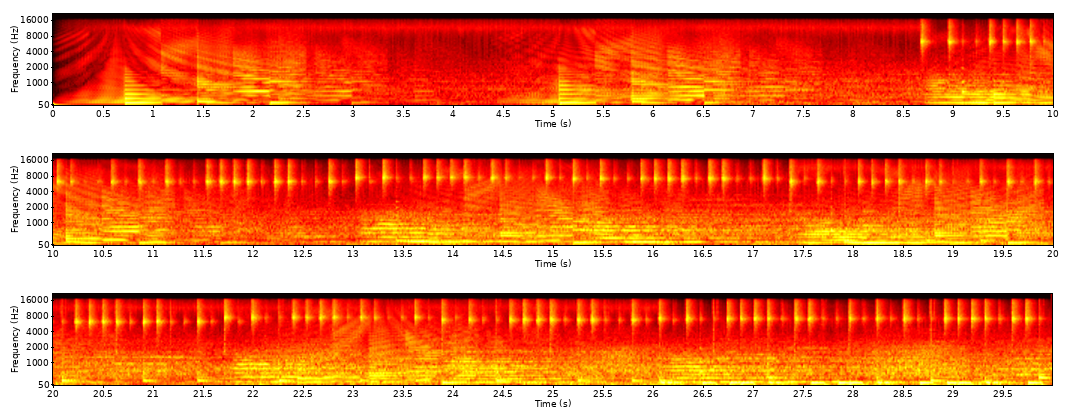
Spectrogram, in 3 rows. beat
8.7 29.9

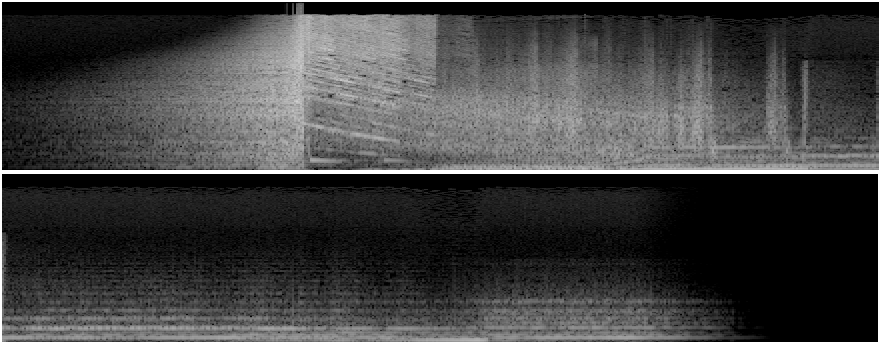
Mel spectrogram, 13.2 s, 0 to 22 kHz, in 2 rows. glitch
2.2 11.5

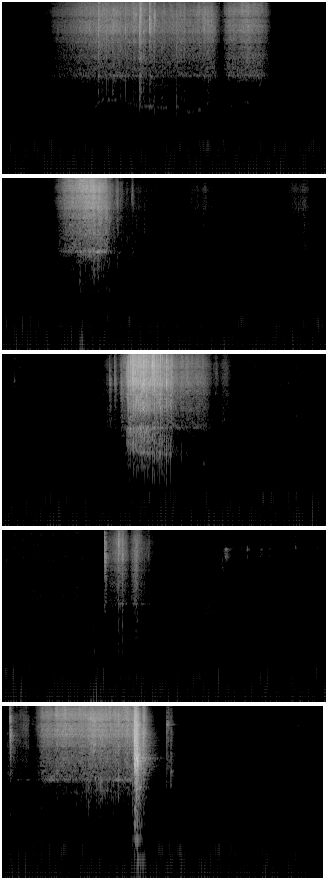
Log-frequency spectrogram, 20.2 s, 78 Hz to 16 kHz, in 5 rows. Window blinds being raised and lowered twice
0.6 3.4, 4.8 5.8, 9.5 10.8, 13.4 14.0, 16.4 18.1

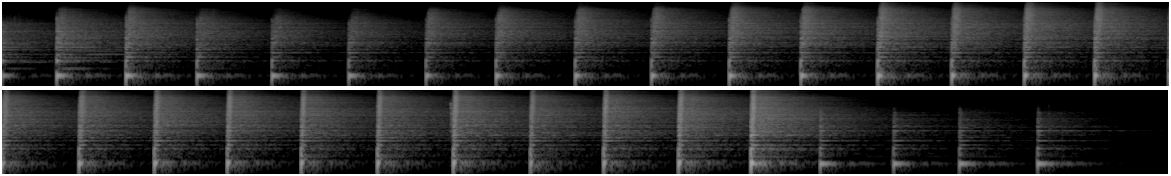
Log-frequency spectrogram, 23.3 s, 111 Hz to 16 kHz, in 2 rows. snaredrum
7.3 20.1

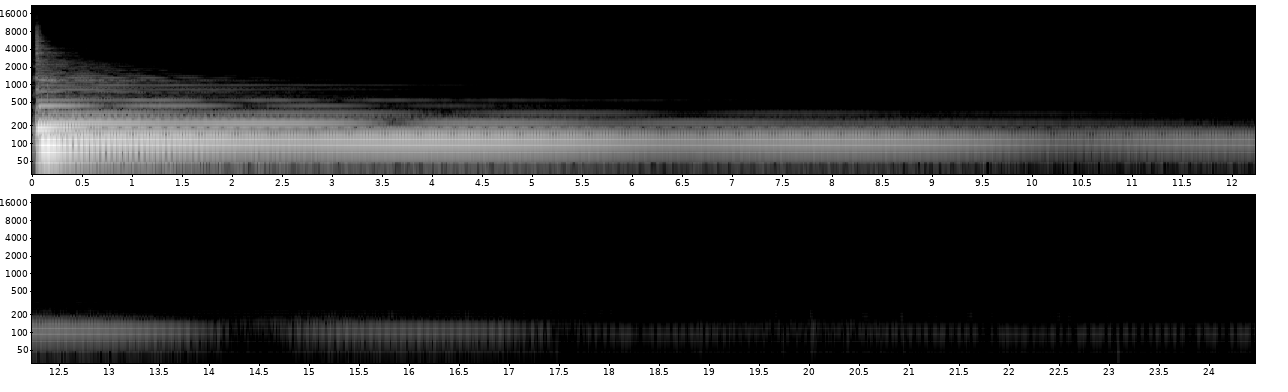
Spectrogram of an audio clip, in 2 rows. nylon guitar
0.0 12.8

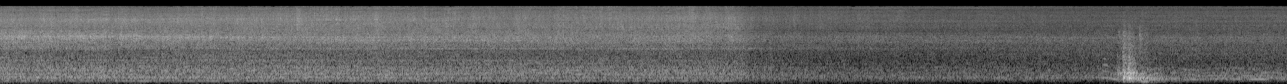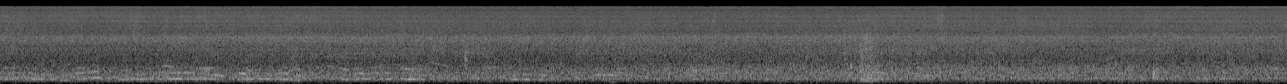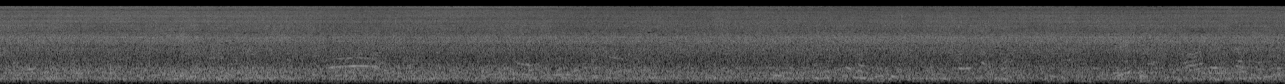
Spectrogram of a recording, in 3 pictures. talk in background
10.8 20.7, 25.3 38.5

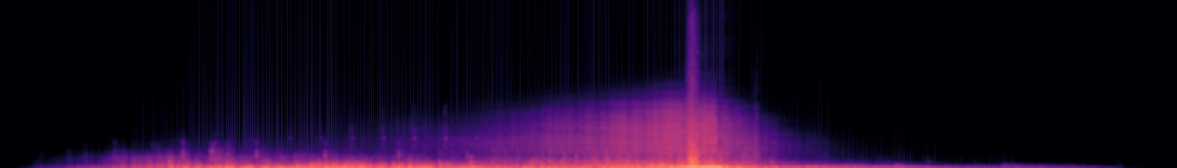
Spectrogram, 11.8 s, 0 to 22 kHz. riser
4.3 8.4

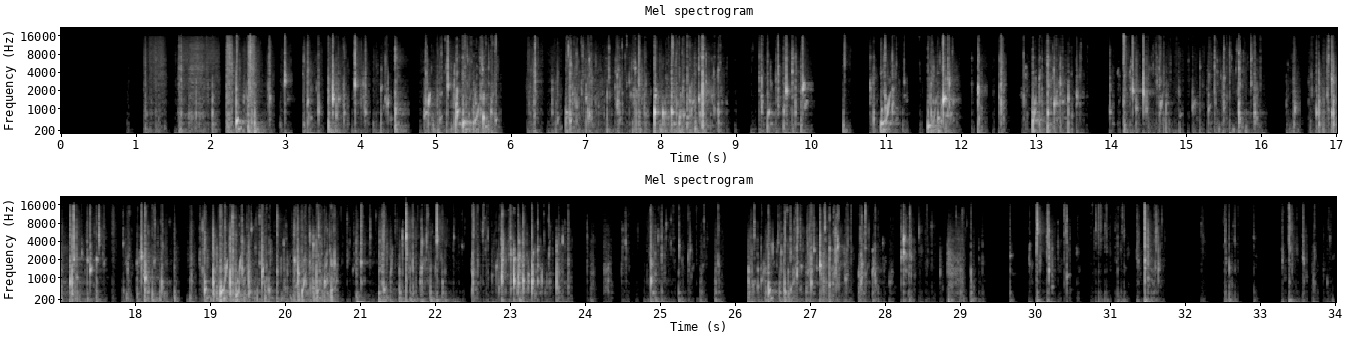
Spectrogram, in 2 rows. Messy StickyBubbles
2.2 10.0, 14.3 23.9, 24.5 29.2

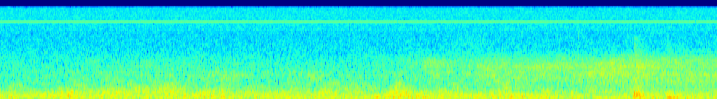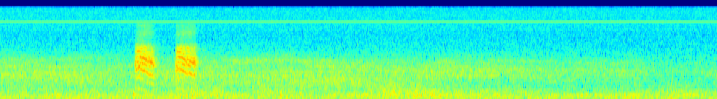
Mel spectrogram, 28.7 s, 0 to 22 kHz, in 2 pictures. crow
17.0 18.4

